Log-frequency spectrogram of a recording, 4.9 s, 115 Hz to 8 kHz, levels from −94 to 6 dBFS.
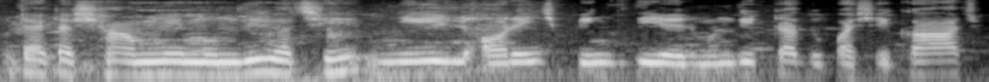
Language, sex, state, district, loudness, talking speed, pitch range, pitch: Bengali, female, West Bengal, Paschim Medinipur, -13 LUFS, 155 wpm, 160-170 Hz, 165 Hz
